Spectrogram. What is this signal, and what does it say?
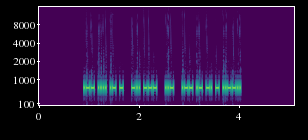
Morse code, heard as a keyed tone, about 49 wpm, 700 Hz. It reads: WHAT DO U WANT?
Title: Sentences from Top 200 Words and Abbreviations 50wpm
